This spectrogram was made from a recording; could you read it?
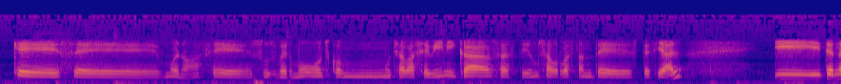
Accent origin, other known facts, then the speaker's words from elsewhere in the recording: Barcelona, Catalonia, Spain; en Barcelona, que fue donde empezó el proyecto, bueno, porque nosotros somos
